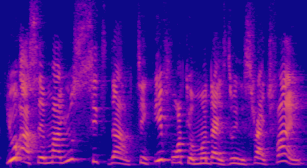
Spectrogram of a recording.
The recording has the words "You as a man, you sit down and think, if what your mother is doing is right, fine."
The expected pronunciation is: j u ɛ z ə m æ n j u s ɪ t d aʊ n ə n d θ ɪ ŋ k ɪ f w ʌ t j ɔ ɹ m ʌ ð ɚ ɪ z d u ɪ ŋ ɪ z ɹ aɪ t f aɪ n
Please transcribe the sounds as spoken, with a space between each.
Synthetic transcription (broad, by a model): j u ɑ s ə m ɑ n j u s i t d aʊ ə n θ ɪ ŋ k ɪ f w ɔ t j ɔ m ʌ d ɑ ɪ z d u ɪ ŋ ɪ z ɹ aɪ t f aɪ n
